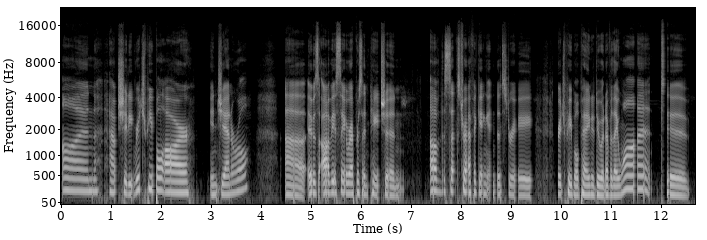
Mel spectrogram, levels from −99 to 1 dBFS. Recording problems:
choppy; very; 14% of the speech affected

